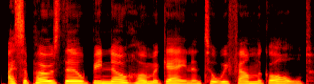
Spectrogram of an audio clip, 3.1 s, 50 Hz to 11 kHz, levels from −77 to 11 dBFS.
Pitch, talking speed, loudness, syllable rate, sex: 210 Hz, 230 wpm, -16 LUFS, 5.7 syllables/s, female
